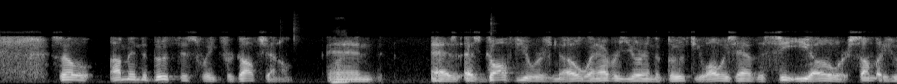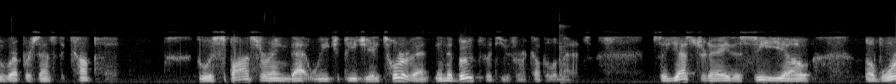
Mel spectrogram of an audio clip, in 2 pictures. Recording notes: Calls in from Paris. Phones.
